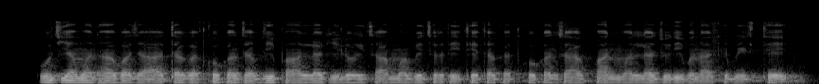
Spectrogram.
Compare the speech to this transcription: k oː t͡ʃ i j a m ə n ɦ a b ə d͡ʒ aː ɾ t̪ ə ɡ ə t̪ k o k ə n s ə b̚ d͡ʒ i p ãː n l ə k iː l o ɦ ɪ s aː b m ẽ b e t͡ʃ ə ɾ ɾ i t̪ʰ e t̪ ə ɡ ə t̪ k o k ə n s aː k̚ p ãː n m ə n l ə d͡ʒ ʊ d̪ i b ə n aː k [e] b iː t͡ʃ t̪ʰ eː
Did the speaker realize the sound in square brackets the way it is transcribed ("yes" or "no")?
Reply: yes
